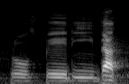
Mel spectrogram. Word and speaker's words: prosperidad: ok entonces acento prosódico en la palabra prosperidad está en la última sílaba prosperidad en la siguiente palabra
